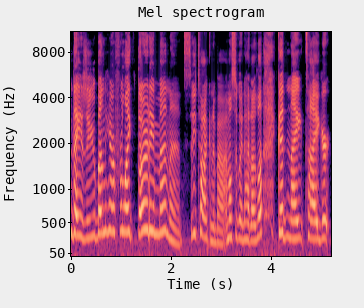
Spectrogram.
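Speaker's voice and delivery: normal talking voice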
